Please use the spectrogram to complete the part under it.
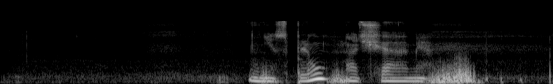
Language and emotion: Russian, neutral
